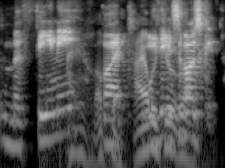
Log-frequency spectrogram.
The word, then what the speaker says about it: Matheny: really well it's pronounced Matheny but I think it's the most it's the most common mistake and mispronunciation of the world you have to think of like Pat Metheny the the famous jazz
